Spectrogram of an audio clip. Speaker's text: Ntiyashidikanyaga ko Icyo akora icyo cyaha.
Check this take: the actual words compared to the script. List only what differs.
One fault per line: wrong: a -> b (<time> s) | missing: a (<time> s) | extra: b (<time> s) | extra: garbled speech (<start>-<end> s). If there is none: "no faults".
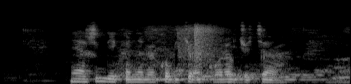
no faults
